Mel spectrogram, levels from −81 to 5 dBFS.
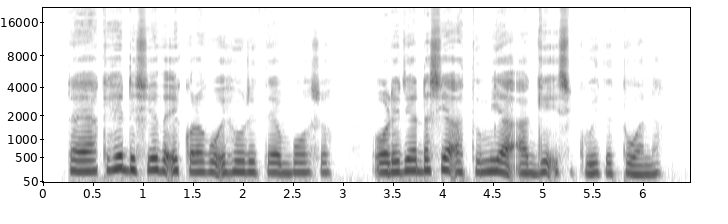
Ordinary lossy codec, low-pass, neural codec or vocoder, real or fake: none; none; vocoder, 44.1 kHz, 128 mel bands every 256 samples, BigVGAN v2; fake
